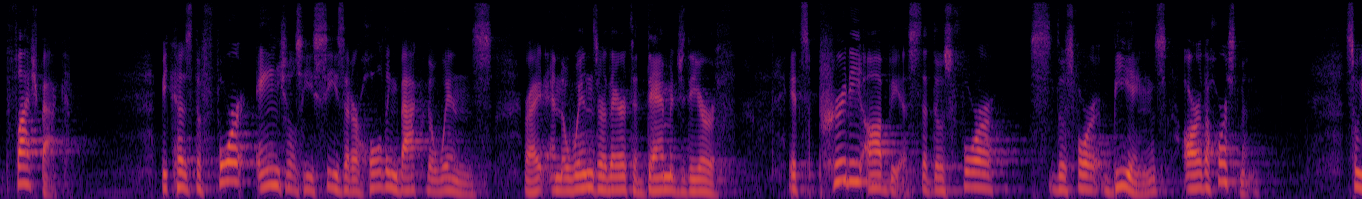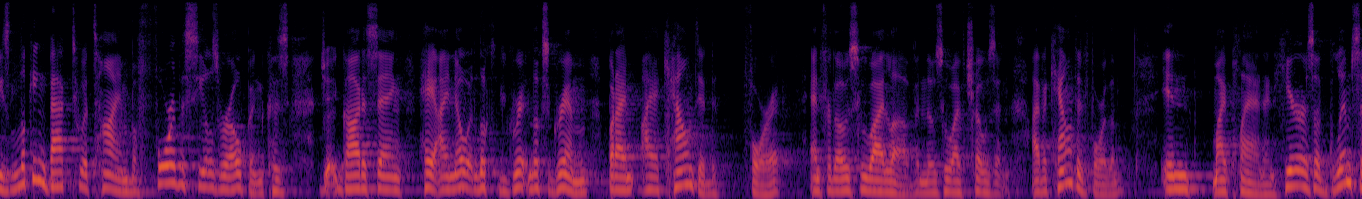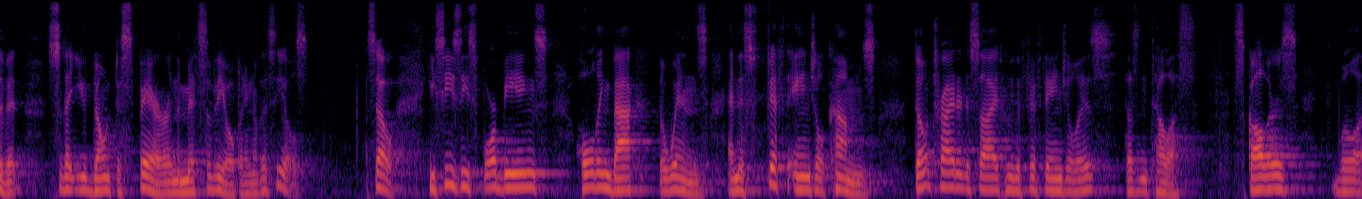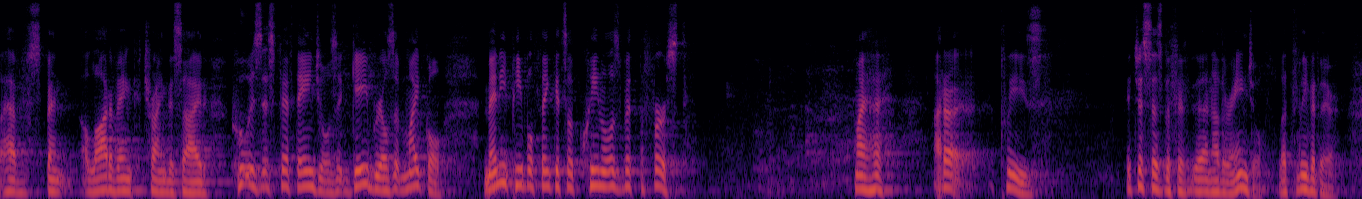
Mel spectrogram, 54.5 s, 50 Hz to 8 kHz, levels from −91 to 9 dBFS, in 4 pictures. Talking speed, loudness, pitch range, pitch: 195 wpm, -39 LUFS, 125-165 Hz, 145 Hz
